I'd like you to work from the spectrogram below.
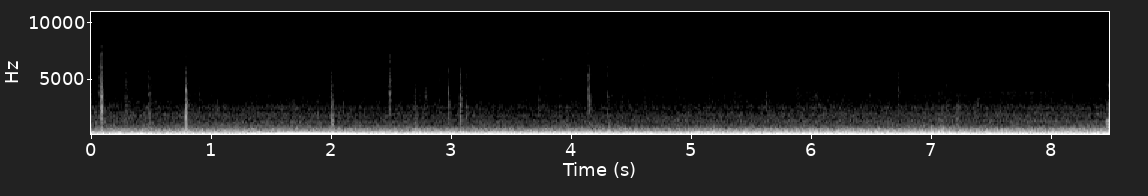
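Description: A four-wheel-drive vehicle rolls along a storm-damaged forest road, its engine a steady, loud low rumble close by that rises slightly in pitch partway through, with no talk.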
